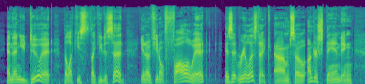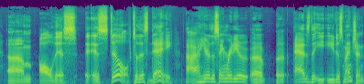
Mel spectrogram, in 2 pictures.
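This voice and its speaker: An ordinary speaking voice from a man, with lively intonation at a moderate pace. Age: 50s. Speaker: podcast host. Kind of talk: interview. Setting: studio.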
